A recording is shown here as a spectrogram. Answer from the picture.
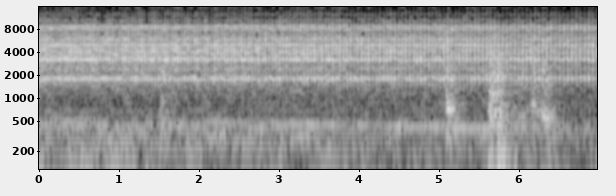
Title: Neo Grinding Noise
